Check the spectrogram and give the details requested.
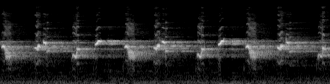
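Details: Sooty-headed bulbul delivering dense, rapid song: quick bubbly slurred notes stepping between two pitches roughly every third of a second, punctuated by dry clicking sounds.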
